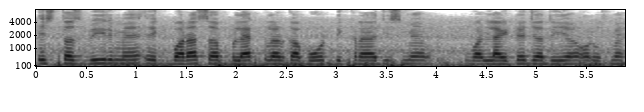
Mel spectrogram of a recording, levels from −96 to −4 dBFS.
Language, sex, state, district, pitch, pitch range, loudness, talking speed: Hindi, male, Bihar, Bhagalpur, 185 Hz, 180-195 Hz, -20 LUFS, 215 wpm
